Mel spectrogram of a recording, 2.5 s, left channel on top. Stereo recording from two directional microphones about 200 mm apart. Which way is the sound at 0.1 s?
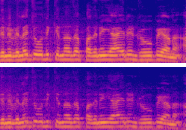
5° left (ahead or behind).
